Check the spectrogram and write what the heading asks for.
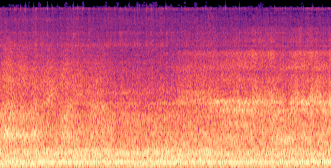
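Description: Steady aircraft engine drone heard from inside the cabin, a constant low hum with no change in pitch.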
